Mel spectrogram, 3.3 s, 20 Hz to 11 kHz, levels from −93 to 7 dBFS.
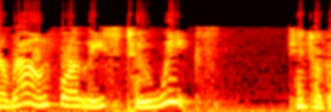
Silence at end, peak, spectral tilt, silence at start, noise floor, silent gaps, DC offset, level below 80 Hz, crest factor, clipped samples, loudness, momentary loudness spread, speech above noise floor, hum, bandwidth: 0 s; 0 dBFS; -7 dB/octave; 0 s; -34 dBFS; none; under 0.1%; -32 dBFS; 10 dB; 0.6%; -8 LUFS; 12 LU; 25 dB; none; 7.8 kHz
